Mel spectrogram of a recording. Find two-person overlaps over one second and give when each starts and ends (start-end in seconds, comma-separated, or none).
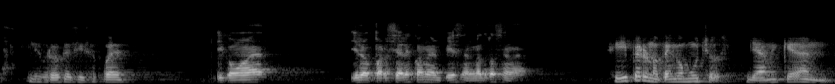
none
